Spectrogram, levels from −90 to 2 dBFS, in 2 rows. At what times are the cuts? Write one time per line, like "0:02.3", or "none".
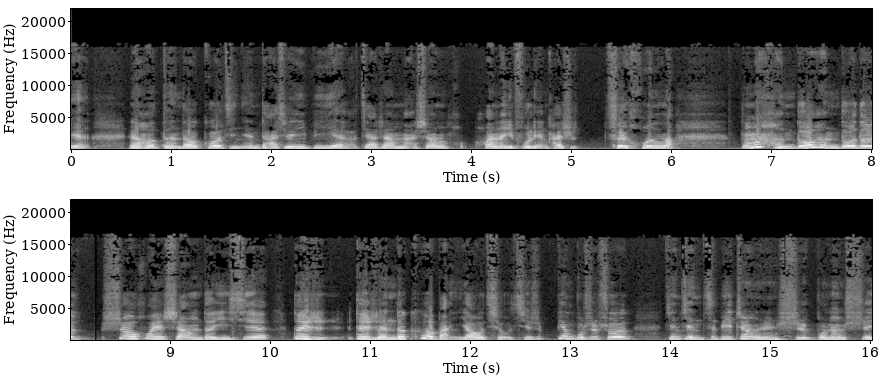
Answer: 0:06.6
